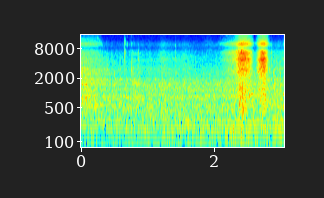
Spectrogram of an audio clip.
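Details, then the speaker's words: Hero Honda Hunk 150 after complete engine repair (previously smoking and leaking oil): revved in neutral, smooth, even engine note rising and falling with some wind; runs healthy and clean. "आवाज सुनो भाई कितनी देखो कितनी मस्त आवाज है। क्योंकि भाई नया हो चुका है सब कुछ ना पूरा धुआं वगैरह फेंक रही थी उस टाइम पर"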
